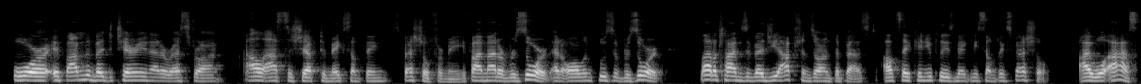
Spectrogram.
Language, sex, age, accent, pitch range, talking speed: English, female, 40-59, American, 160-215 Hz, 250 wpm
